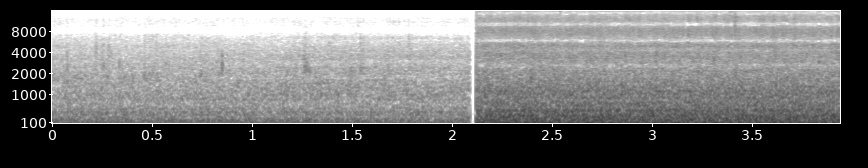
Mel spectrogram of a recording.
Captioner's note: water splattering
